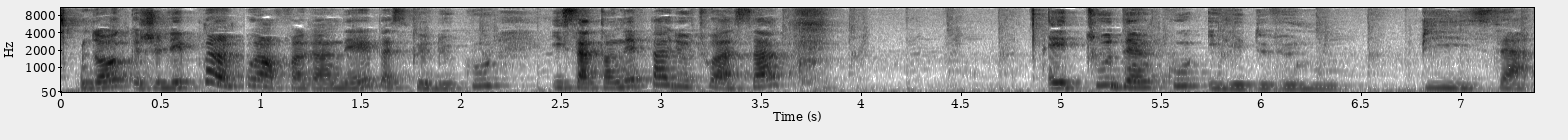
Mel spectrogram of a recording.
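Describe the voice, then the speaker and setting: A woman speaks in an animated, lively-inflected voice at a moderate pace, with long, frequent pauses and music playing behind her. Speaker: vlogger. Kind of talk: storytime.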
